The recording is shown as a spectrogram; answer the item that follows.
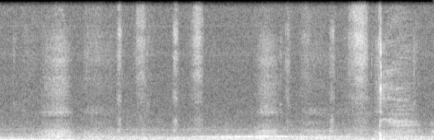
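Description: Felt-tip fineliner pen drawing short strokes on paper: a string of faint, brief scratches at irregular intervals.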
